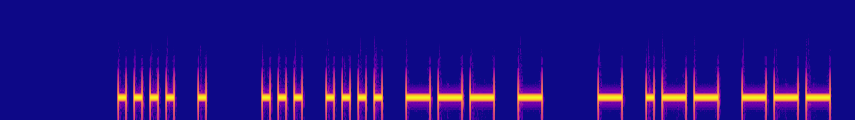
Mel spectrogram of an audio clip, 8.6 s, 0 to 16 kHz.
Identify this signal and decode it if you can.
Morse code, heard as a keyed tone, about 15 wpm, 700 Hz. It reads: HE SHOT TWO
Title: Sentences from Top 1100 Words 15wpm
